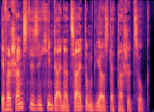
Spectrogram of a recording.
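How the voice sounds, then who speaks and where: A man narrating a radio drama in a slow, expressive reading. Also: fairly low pitch, dry recording, clean studio sound.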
